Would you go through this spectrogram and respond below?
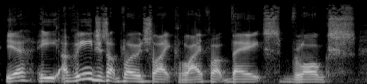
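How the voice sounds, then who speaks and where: A man's voice: mid-range voice, expressive, a little slow. Chatty young man from the UK. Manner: chatty, nostalgic, swears, acts out his own reactions. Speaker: podcast co-host. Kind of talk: casual chat.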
